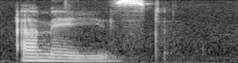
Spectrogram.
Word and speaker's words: amazed: is pronounced with dressed amazed Edie is pronounced de amazed well done everybody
